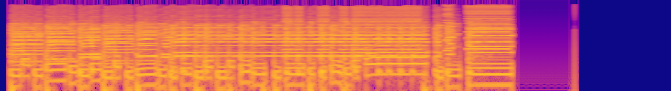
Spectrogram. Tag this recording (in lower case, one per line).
background music
music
